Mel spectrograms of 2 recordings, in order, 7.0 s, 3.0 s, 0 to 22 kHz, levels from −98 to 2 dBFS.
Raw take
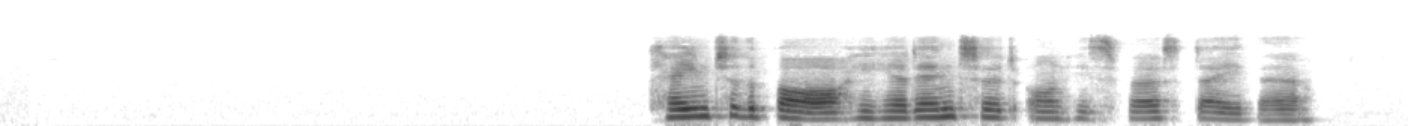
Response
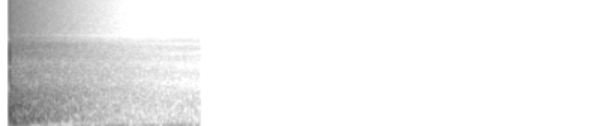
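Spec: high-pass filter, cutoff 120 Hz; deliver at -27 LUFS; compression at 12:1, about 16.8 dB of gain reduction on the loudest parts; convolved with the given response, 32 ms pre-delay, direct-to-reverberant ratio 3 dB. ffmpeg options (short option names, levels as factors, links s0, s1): -filter_complex "[0:a]highpass=120,acompressor=threshold=0.0126:ratio=12,asplit=2[s0][s1];[1:a]atrim=start_sample=2205,adelay=32[s2];[s1][s2]afir=irnorm=-1:irlink=0,volume=0.251[s3];[s0][s3]amix=inputs=2:normalize=0,volume=4.73"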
